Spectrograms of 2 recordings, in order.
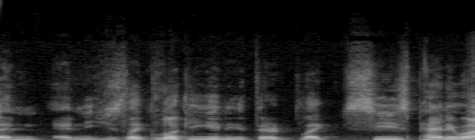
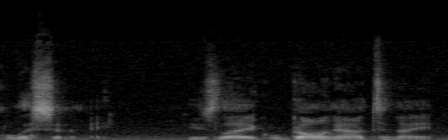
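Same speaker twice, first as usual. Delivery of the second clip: low, hushed parental warning; lowered voice, much softer; stern father; 7 semitones lower, 10 dB quieter than usual. Retold or imitated. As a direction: imitate dad laying down the rules quietly. Voicing father's warning to him.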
